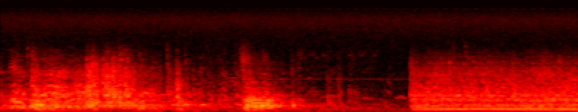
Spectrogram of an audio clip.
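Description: Kitchen trash compactor crushing an old radio: irregular crunching and thuds with a louder crunch about two seconds in, dying away soon after. A steady low hum starts abruptly about three seconds in.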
